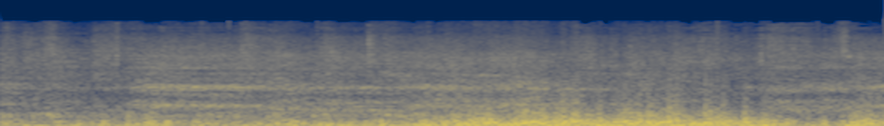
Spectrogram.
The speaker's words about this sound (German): So, jetzt fliegt mir hier gerade der Kollege neben der Feld, da hängt alles auf. Also das ist ein Wind hier, Freunde.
